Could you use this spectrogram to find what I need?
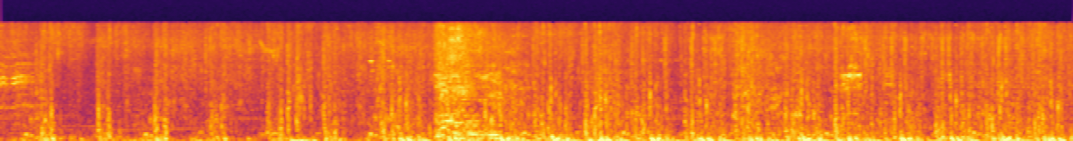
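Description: A mechanical beast's feet thud rapidly on the ground as it runs.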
